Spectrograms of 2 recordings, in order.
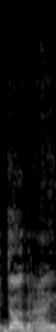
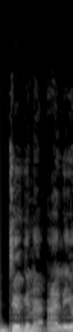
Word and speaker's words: Diagon Alley: do this and then you say diagon alley not uh what was it a digging alley or how he mispronounced it but there you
